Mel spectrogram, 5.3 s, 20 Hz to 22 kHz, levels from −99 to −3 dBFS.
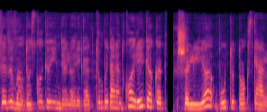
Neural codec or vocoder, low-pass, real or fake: autoencoder, 48 kHz, 128 numbers a frame, DAC-VAE, trained on Japanese speech; 14.4 kHz; fake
